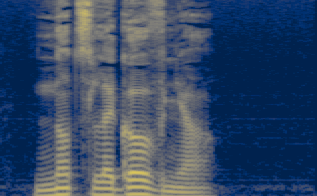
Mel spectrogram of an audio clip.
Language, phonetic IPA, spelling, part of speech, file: Polish, [ˌnɔt͡slɛˈɡɔvʲɲa], noclegownia, noun, Pl-noclegownia.ogg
